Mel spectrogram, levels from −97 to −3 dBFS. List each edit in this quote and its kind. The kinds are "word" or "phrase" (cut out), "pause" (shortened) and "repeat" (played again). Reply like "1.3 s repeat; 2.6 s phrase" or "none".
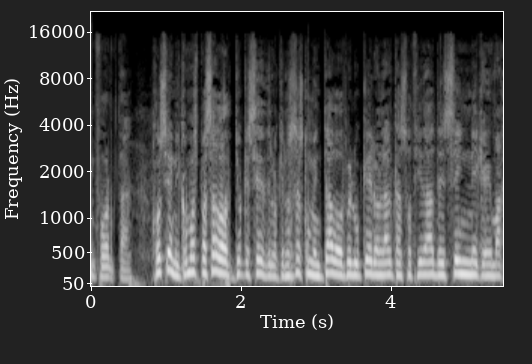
1.8 s word; 3.4 s phrase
